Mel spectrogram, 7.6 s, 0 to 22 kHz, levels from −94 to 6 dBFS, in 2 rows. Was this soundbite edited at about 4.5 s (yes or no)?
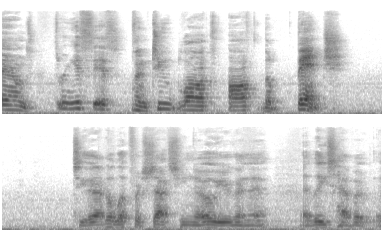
yes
